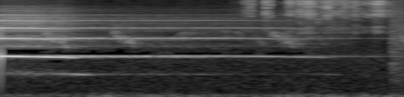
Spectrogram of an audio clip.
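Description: A single held flute note in the background score, loud at the start and then fading out over about a second and a half.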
